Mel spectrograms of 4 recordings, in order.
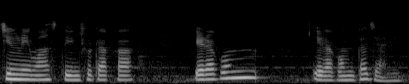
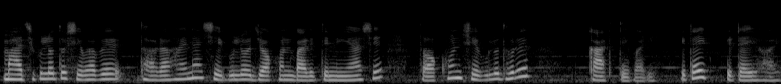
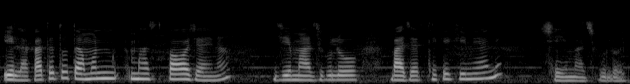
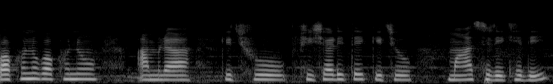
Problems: background sounds at intervals, background conversations at intervals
